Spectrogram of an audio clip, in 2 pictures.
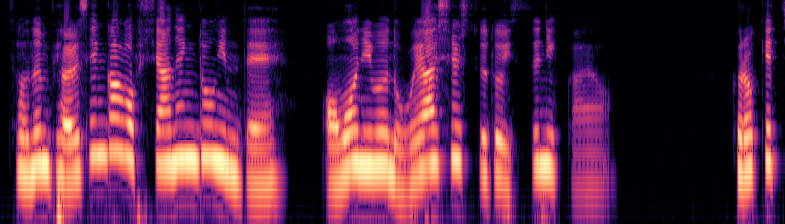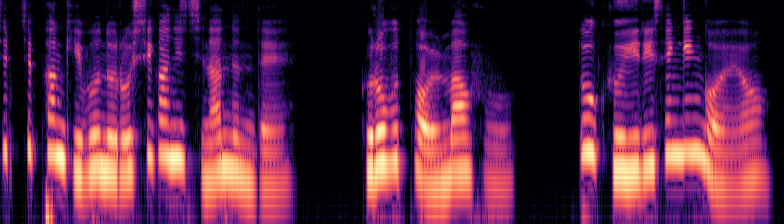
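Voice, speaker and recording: A woman recounts her own story in the first person, sounding aggrieved and indignant. Her voice sits fairly high. The sound is dry and close, with no room around it. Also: clean tone, no room sound.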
